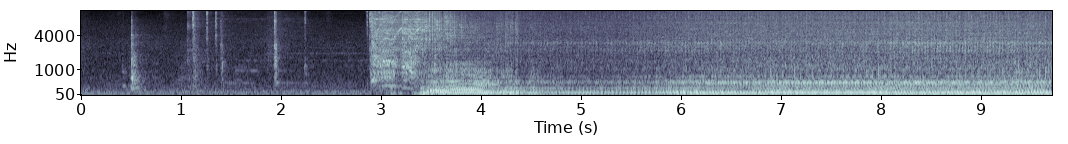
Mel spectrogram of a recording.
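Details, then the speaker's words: Mazda Spec MX-5 Miata race build, first start-up after wiring, coolant and Mazda Motorsports intake work: sharp, regular puffing chuff at idle riding over the engine note, a definite exhaust leak. "Definitely an exhaust leak. Do you hear that? Holy moly."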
